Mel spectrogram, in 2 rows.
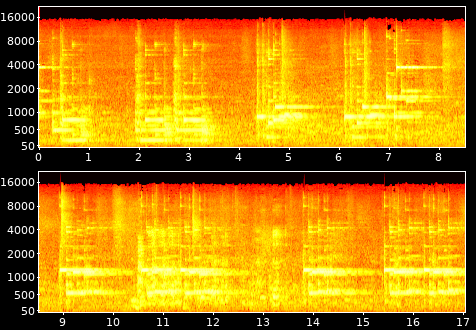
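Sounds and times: chime-like keyboard notes: 0.0s - 1.1s, 2.0s - 3.6s, 4.4s - 8.2s, 9.0s - 12.6s, 13.8s - 17.0s.

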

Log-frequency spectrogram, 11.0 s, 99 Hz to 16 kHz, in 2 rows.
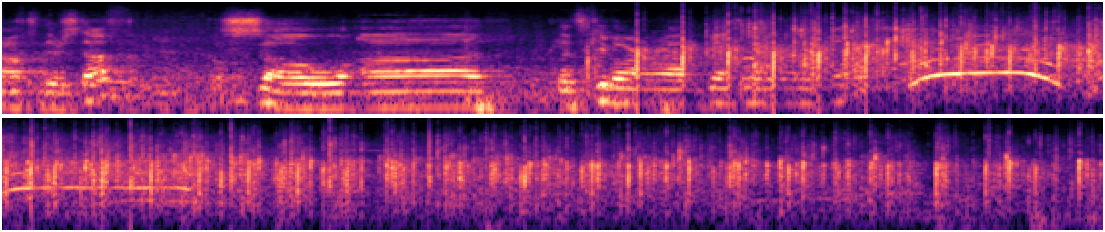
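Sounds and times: audience clapping: 2.9s - 11.0s
person cheering: 4.4s - 6.6s.

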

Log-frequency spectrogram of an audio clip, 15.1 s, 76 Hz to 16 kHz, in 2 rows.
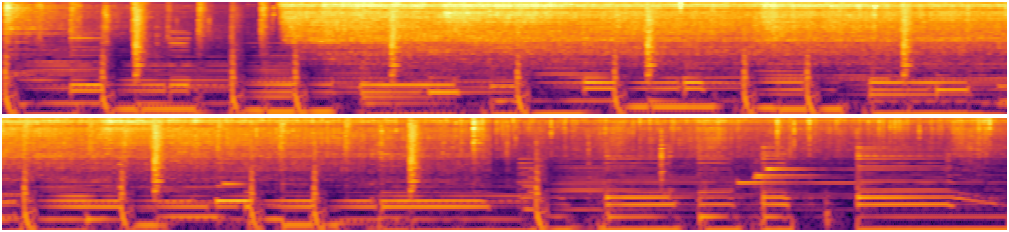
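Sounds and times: background music with steady beat: 0.0s - 14.8s
food sizzling in a frying pan: 2.1s - 15.0s.

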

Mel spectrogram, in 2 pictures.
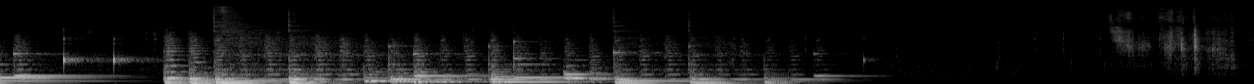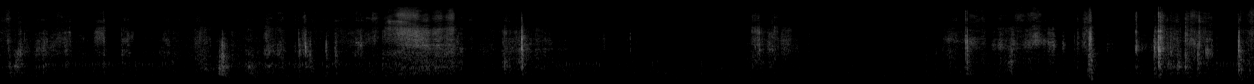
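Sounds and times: paper rustling and crinkling: 10.6s - 19.0s, 20.0s - 20.7s, 21.8s - 25.0s.

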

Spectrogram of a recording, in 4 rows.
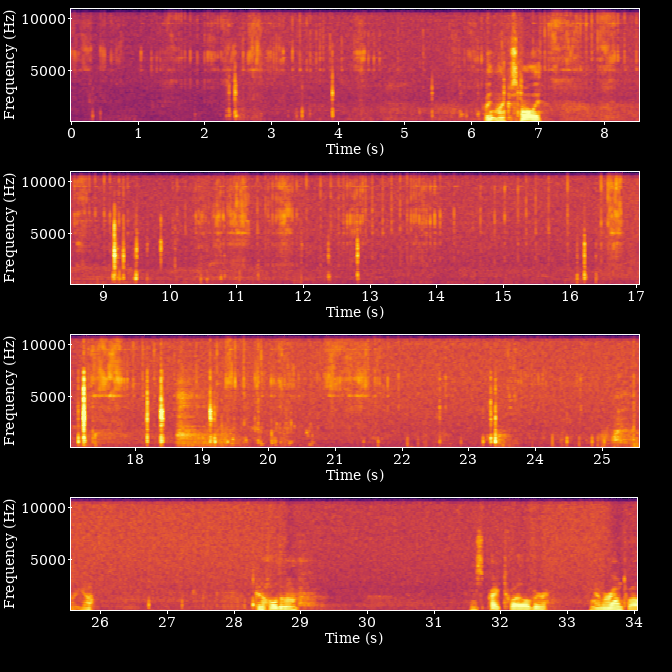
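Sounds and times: fishing reel clicks and rattles: 0.0s - 24.9s.

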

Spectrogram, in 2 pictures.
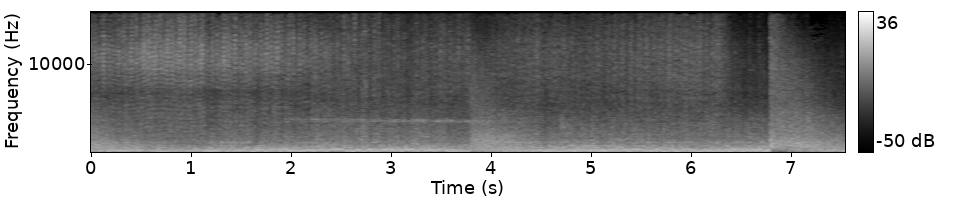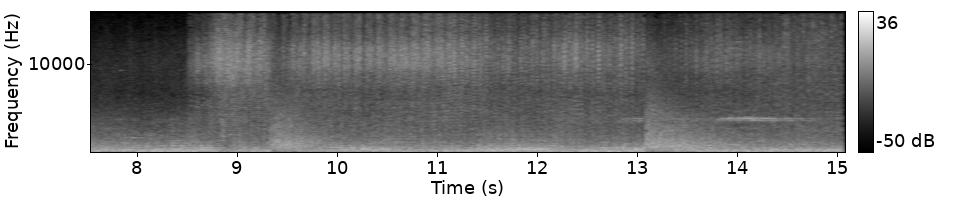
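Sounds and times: firecrackers crackling and banging: 0.0s - 7.7s, 8.6s - 15.0s
hissing sprays of sparks: 8.6s - 15.0s.

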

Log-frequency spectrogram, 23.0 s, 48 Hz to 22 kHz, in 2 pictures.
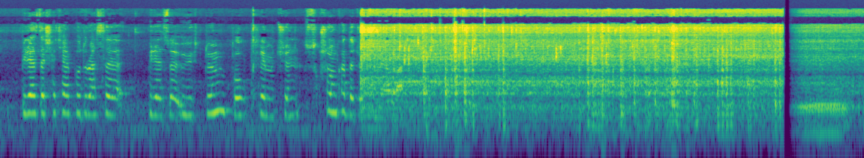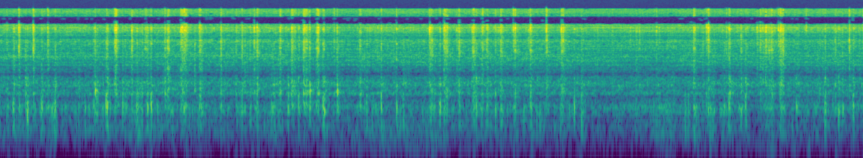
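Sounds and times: electric hand mixer running: 4.8s - 23.0s.

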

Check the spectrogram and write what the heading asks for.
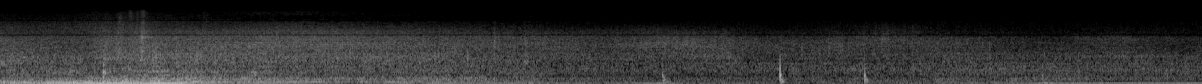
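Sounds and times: rain falling: 0.0s - 12.0s
sharp taps: 7.8s - 8.0s, 8.6s - 8.8s.

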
